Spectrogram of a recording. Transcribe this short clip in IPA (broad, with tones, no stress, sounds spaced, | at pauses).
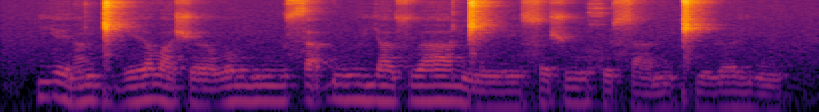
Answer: j e˦˨ ɾ ã˦ ɡ͡ǁ eː˨˦ lˠ a˨ ʃ œː˨ lˠ u˧ ŋ uː˧ s a̰˦ ɓ uː˦ j a˦ sʷ aː˦ ŋ͡ǁ eː˨ ɬ ə˧ ʃ uː˧ χʷ ə˨ ɬ a˨ ɾ ẽ˦˨ ǁ i˨ ɭ œː˧ j ẽ˨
